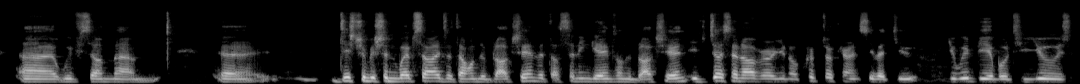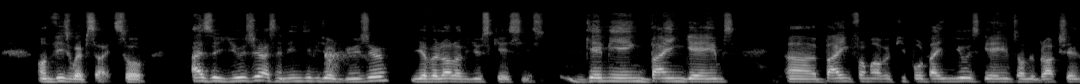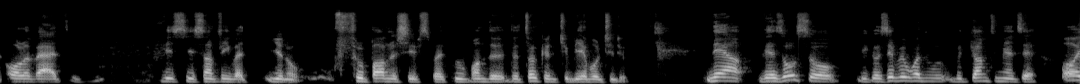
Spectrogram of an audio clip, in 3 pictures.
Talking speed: 185 wpm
